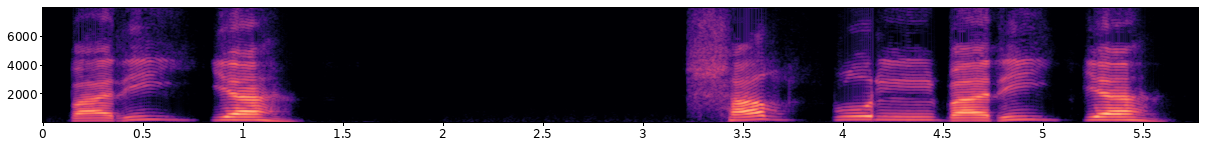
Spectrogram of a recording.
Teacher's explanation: আর এখানে গোলতা, আয়াতের শেষে যদি গোলতা আসে, সেখানে আমরা হা সাকিন করে পড়বো। আর হা সাকিন, যেহেতু সাকিন আলা অক্ষরকে ডান দিকের অক্ষরের সাথে মেলাতে হবে।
